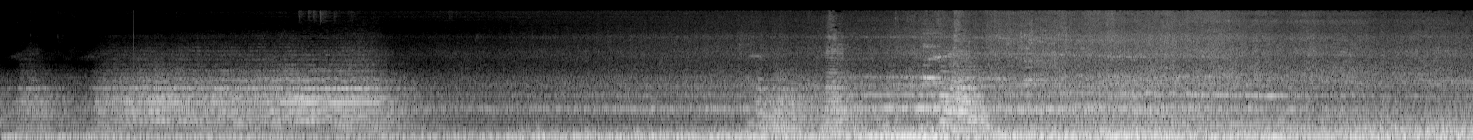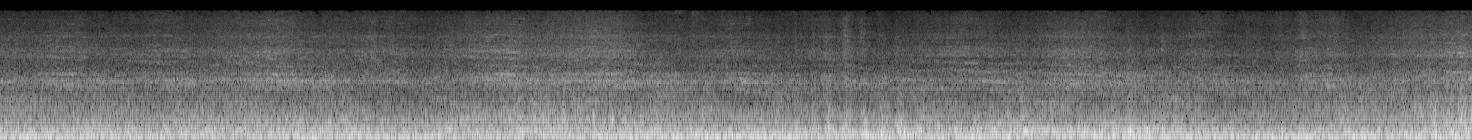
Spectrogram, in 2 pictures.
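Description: Norfolk Southern freight train's diesel locomotives approaching with the horn blowing. A long blast fades out about four seconds in, and the horn sounds again briefly as the engines pass at their loudest around nine seconds in. After that comes the steady rumble and clickety-clack of double-stack container cars rolling past.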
